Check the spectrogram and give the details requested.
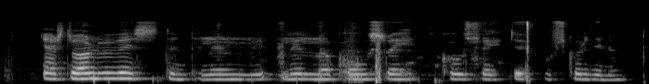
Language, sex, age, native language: Icelandic, male, 11, Icelandic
